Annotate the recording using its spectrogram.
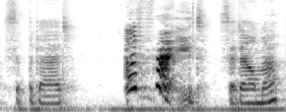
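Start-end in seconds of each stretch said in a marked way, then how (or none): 1.2-2.0 high, loud scoffing "Afraid?"; incredulous. Acted. Elmer scoffing at the bird, high and loud. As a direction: toss the word back in disbelief.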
